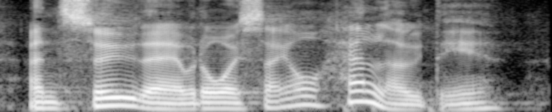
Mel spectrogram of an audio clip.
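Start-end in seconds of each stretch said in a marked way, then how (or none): 1.5-2.5 put-on pleasant, slightly posh English accent. Retelling how Sue greeted visitors at the back door, in a nice English accent. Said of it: "in a nice posh, not quite posh, nice English accent".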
